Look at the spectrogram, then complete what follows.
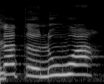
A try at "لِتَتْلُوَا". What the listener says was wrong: Okay, بس لتت, بس یہ غلطی آ گئی, یعنی تا پر آپ نے سکون ملا دیا. لتتلوا.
